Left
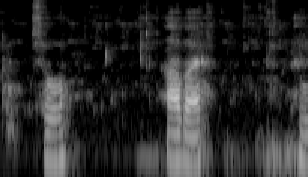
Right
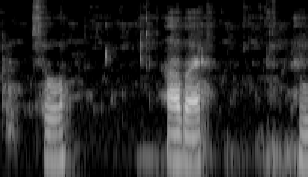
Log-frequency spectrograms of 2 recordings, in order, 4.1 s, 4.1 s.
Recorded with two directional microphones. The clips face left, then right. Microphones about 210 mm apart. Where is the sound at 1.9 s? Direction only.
20° right (ahead or behind).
